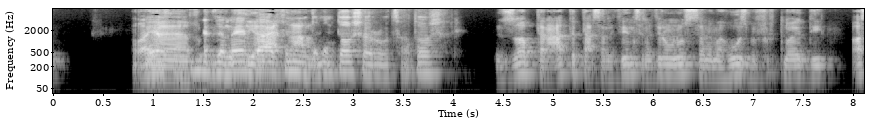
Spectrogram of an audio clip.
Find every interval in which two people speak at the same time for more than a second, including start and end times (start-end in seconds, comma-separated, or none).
0.9-2.7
